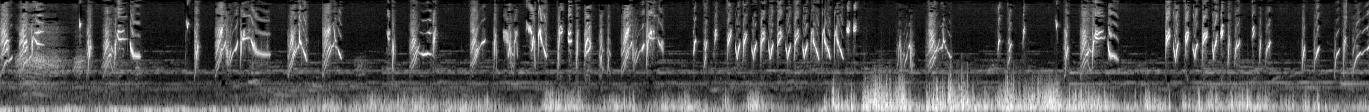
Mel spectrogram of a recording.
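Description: Many small birds chirping, a dense run of short, quick, high chirps throughout. A low rumble swells under them from about eight to ten and a half seconds in.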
